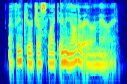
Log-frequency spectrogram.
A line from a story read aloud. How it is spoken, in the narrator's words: I said softly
